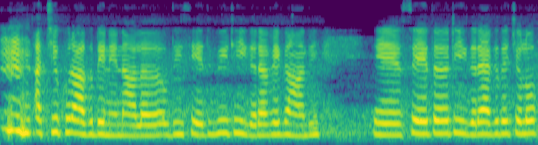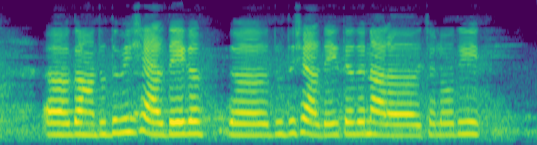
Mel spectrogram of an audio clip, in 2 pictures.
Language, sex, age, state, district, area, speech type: Dogri, female, 30-45, Jammu and Kashmir, Samba, rural, spontaneous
